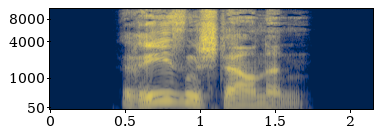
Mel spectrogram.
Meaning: dative plural of Riesenstern
- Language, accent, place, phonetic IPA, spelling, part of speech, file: German, Germany, Berlin, [ˈʁiːzn̩ˌʃtɛʁnən], Riesensternen, noun, De-Riesensternen.ogg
